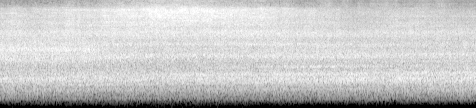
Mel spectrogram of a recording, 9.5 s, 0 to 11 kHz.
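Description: Coupled E5 and E6 series Shinkansen train pulling out past the platform: a steady rolling rush of wheels on rail and running gear.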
